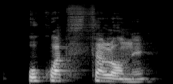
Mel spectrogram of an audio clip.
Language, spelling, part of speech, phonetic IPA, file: Polish, układ scalony, noun, [ˈukwat st͡saˈlɔ̃nɨ], LL-Q809 (pol)-układ scalony.wav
